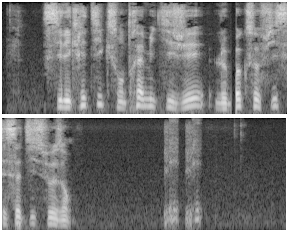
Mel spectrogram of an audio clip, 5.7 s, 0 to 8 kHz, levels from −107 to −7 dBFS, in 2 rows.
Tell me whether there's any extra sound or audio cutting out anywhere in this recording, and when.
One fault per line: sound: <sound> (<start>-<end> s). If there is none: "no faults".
sound: dropout (2.3-2.3 s)
sound: laugh (4.5-4.9 s)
